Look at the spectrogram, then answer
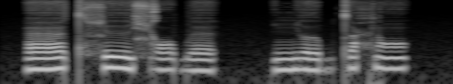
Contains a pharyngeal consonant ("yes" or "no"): yes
